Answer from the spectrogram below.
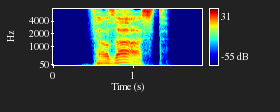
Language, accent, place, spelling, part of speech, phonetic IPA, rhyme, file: German, Germany, Berlin, versahst, verb, [fɛɐ̯ˈzaːst], -aːst, De-versahst.ogg
- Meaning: second-person singular preterite of versehen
